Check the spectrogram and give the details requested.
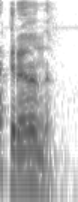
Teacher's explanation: a semelhança entre os sons está no som nasal MA de grama e também nasal NA de grana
